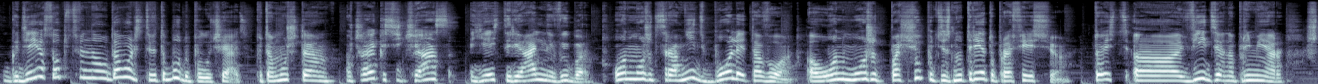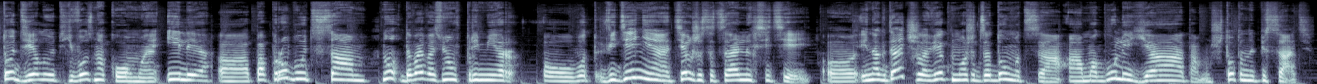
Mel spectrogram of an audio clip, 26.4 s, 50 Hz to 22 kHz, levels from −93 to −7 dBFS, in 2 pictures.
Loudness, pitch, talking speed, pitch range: -14 LUFS, 245 Hz, 135 wpm, 215-270 Hz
